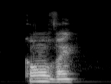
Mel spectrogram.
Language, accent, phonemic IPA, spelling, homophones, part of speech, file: French, Canada, /kɔ̃.vɛ̃/, convainc, convaincs, verb, LL-Q150 (fra)-convainc.wav
- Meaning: third-person singular present indicative of convaincre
